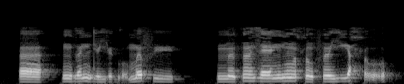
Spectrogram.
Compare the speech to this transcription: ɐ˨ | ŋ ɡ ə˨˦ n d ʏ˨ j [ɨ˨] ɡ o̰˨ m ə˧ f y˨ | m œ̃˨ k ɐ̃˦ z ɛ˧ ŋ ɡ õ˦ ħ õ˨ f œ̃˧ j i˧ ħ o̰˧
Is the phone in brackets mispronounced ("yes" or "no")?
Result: yes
